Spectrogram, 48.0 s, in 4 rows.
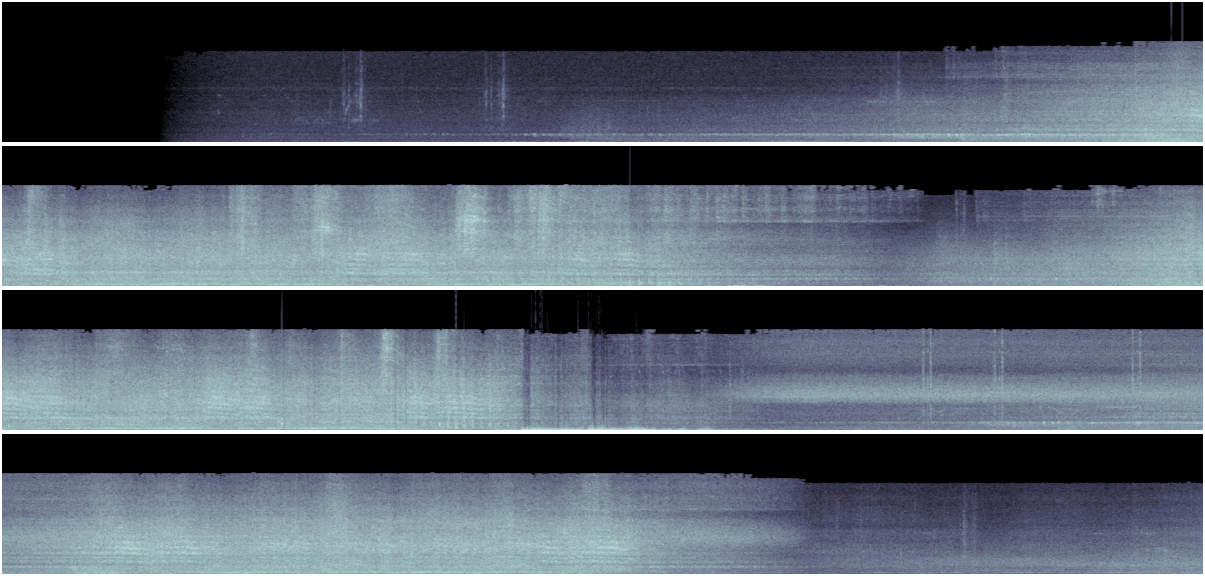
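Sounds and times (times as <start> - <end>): electric train passing: 3.8 - 48.0
steady high tone: 24.3 - 44.2.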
